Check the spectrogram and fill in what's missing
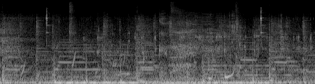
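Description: Close, intermittent water splashing and sloshing as a carp thrashes at the surface, over a steady low background rumble.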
